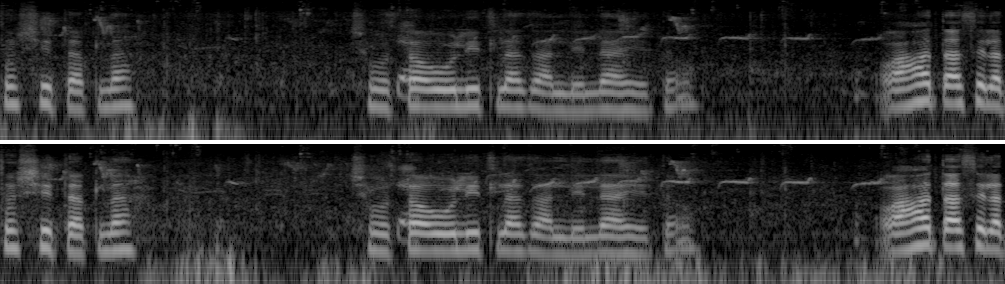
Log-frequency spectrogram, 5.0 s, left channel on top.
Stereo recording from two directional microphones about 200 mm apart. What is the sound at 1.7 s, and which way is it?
Speech, 5° left (ahead or behind).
